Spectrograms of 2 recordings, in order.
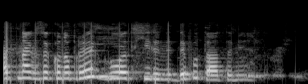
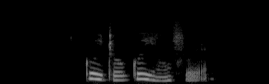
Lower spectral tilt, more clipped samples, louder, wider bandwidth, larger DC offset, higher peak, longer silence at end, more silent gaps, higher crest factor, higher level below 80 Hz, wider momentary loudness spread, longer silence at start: about the same, -6 dB/octave vs -6.5 dB/octave; neither; first, -16 LUFS vs -36 LUFS; about the same, 7.8 kHz vs 7.8 kHz; neither; first, -2 dBFS vs -20 dBFS; second, 0.05 s vs 0.6 s; neither; about the same, 16 dB vs 18 dB; first, -50 dBFS vs -84 dBFS; about the same, 13 LU vs 15 LU; second, 0.05 s vs 0.85 s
